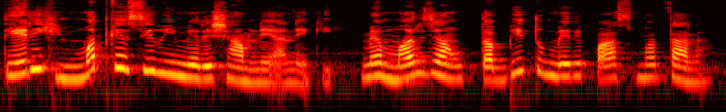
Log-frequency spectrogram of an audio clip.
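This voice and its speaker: A woman's voice: on the high side, lively intonation, a little slow. Woman voicing an angry stubborn mother-in-law. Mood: scolding. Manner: scolding, harsh.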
